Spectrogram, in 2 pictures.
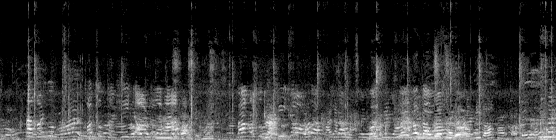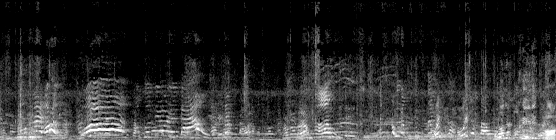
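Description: Several young children chattering and calling out together, with adults talking, and one louder, high-pitched cry a little past halfway.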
